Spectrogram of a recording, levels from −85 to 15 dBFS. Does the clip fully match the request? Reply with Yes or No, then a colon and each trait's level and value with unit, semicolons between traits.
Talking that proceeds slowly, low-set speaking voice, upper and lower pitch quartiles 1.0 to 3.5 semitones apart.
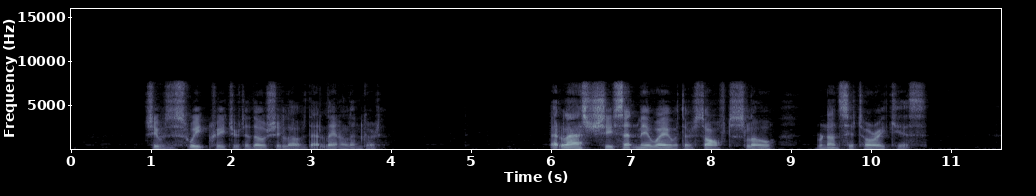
Yes: slow, 125 wpm; low, 100 Hz; average, 3.2 semitones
